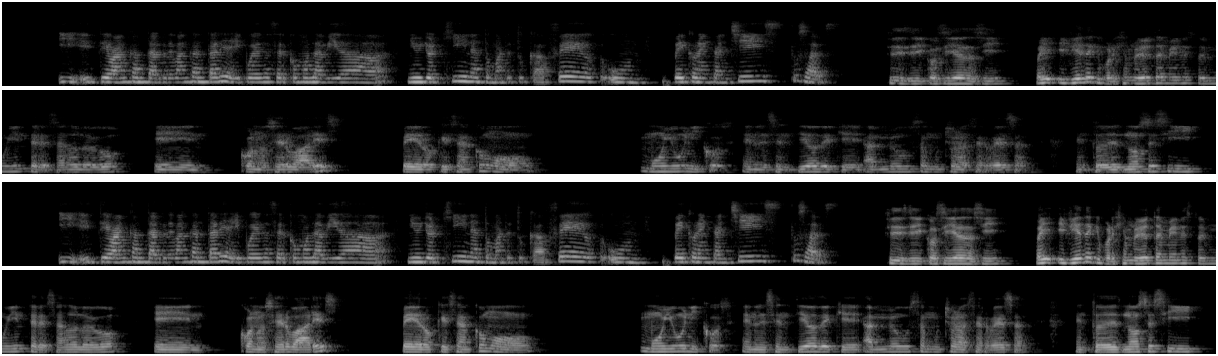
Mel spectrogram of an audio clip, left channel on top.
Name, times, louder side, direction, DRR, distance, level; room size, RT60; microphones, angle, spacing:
voice 1, 0.6-6.4 6.7-8.2, left 1 dB, 10° right, 1 dB, 0.5 m, -32 dB
voice 2, 8.8-10.0 10.3-13.3 13.7-14.2 14.5-15.5 16.1-17.4 18.5-24.0, right 3 dB, 75° right, 6 dB, 0.5 m, -32 dB
5.2 x 2.2 x 2.2 m, 0.38 s
head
